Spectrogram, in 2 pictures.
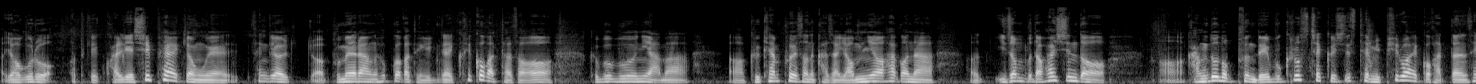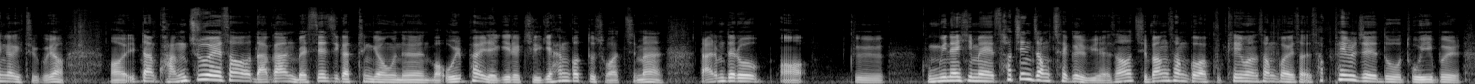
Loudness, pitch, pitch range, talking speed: -16 LUFS, 125 Hz, 110-155 Hz, 325 characters per minute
